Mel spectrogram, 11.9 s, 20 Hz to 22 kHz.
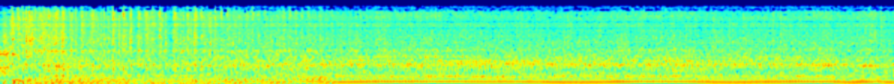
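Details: White LT1650 hydro riding mower, Briggs & Stratton twin, started after intake change and throttle cable move, RPM being set to about 3500; cranks, catches, ragged a few seconds then smooth steady hum; runs good, normal running.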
